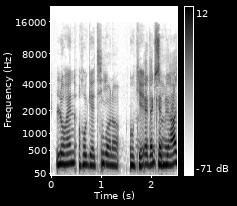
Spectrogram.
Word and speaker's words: Rogati: Voilà, tout, c'est Lorraine Rogati. Lorraine Rogati.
